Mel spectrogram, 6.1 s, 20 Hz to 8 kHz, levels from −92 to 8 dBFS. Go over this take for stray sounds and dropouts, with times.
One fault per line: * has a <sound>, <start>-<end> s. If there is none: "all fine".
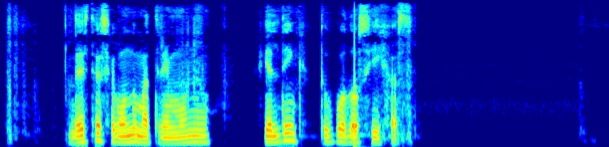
all fine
